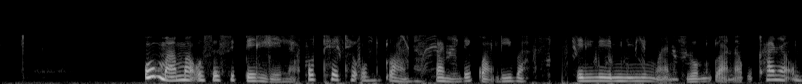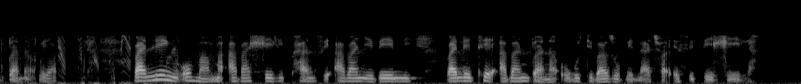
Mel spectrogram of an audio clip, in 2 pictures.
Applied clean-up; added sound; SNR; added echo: neural diffusion model UNIVERSE++.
